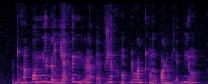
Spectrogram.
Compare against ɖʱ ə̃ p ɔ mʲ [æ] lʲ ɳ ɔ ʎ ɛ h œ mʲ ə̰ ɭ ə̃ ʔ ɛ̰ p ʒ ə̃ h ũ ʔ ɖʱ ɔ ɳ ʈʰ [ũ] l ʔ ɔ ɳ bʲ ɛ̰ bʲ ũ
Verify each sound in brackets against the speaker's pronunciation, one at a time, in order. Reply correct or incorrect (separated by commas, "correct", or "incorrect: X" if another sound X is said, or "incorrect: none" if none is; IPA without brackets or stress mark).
incorrect: a, correct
